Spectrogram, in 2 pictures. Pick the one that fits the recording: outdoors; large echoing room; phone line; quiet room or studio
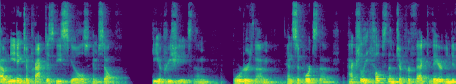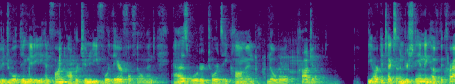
large echoing room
